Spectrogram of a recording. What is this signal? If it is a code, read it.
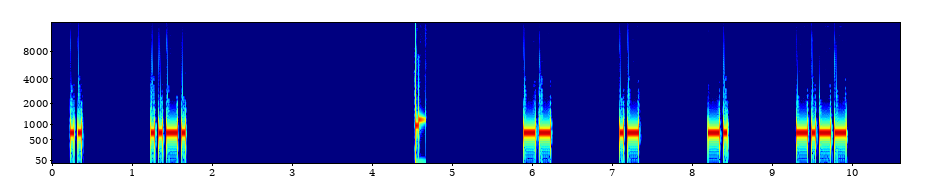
Morse code, heard as a keyed tone, about 25 wpm, spaced as for 9 wpm, 700 Hz. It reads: IF MANY
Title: 6x Character Spacing - Top 200 Words - 25wpm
